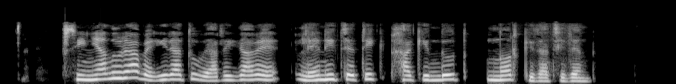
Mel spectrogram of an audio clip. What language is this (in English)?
Basque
